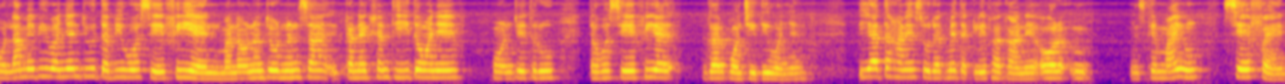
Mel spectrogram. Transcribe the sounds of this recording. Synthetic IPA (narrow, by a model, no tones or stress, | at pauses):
ɦoːlamẽbɪʋɐɲənɪ̆t̪ʰijũt̪ɐbɪɦoseːfiaːɦɪnɪ̆maːnaʊn̤ənɪ̆d͡ʑoʊn̤ənɪ̆sãkɐneːkʃənt̪ʰit̪oʋɐɲe | pɐ̃ɦʊ̃ɲd͡ʑet̪ʰɪɾut̪ɐɦoseːfi | ɡʱɐɾpɐɦʊ̃t͡ɕit̪ʰiʋɐɲənɪ̆ | ɪɦat̪ɐɦaːɽ̃esuːɾət̪mẽt̪ɐkliːfakaːneʔɔːɾ | ɪskemaːjũseːfaːɦɪnɪ̆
